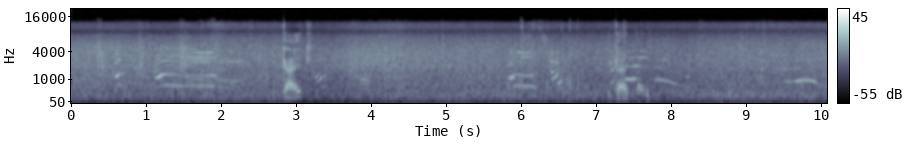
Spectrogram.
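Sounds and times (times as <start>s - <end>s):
waves breaking on beach: 0.0s - 10.0s
wind on microphone: 0.0s - 10.0s.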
